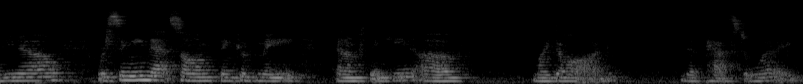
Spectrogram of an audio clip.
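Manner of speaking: mock earnest, sugar-sweet, sincere voice. Retell her serious answer when asked what was wrong, imitating a sweet, sincere voice. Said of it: "in the sweetest, most sincere voice".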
